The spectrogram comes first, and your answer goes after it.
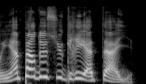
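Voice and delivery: high, loud repeated insistence; insist, raising the voice; insistent. A narrator's reading. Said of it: "répéta madame Renaud".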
